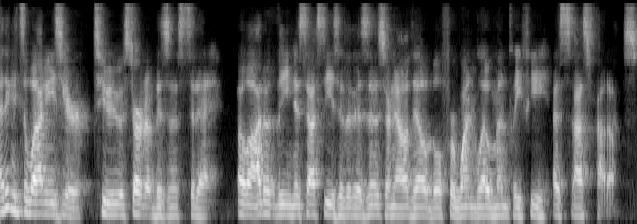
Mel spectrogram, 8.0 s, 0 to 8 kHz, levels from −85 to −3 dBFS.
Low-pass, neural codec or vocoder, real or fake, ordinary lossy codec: 7.2 kHz; codec, 16 kHz, 0.8 kbps, ZipCodec; fake; MP3, 64 kbps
